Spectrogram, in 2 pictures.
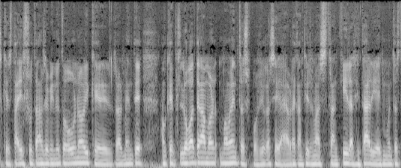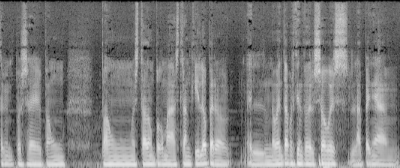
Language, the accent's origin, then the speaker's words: Spanish; Ponferrada, Castile and León, Spain; En Ponce sí, porque yo soy de Ponferrada, pero en León no.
